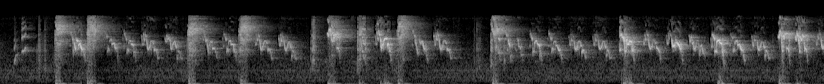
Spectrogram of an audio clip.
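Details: Pet budgerigars, domestic parakeets native to Australia, in a breeding-stimulation recording: dense, continuous warbling chatter of rapid high chirps and squeaky notes, overlapping and rising and falling, broken by sharp clicks, seemingly indoors.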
